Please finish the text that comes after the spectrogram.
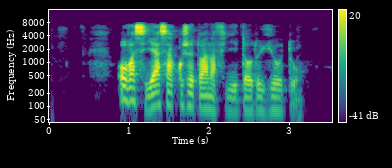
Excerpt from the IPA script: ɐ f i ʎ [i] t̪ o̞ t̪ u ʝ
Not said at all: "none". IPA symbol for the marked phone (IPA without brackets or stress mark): i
